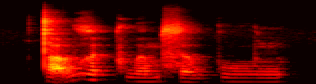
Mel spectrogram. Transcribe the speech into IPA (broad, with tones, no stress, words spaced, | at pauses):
t̪a̰˧˥wɣə˦˥t̚ kwə˨˦m sə˨˦wku˧n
